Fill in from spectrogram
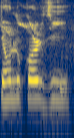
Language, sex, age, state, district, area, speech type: Assamese, male, 60+, Assam, Golaghat, rural, spontaneous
